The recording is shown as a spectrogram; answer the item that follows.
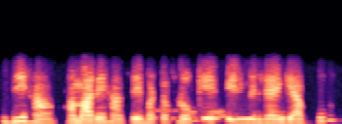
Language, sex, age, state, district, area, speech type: Hindi, female, 30-45, Uttar Pradesh, Sonbhadra, rural, conversation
